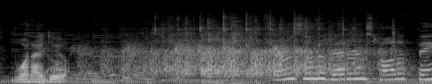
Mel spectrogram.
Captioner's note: attendees applauding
